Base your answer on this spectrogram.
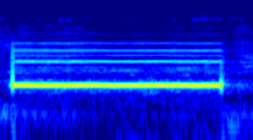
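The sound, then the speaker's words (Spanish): Telephone ringback tone from a call placed to the police that goes unanswered: one long, steady, mid-pitched tone lasting about one and a half seconds, loud and alone, starting and stopping abruptly. “Parece que no contestan a nuestra llamada.”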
